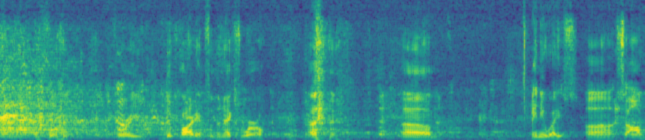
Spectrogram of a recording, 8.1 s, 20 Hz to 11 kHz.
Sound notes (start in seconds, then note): 4.5 laughter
